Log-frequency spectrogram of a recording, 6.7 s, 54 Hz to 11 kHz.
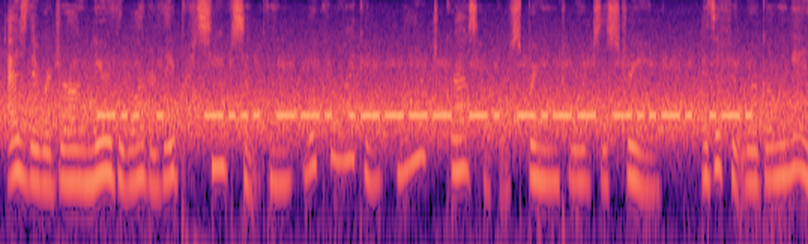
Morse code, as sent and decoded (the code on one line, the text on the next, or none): -.. . / -... --. .---- -. -.-- -..-. .-.
DE BG1NY/R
